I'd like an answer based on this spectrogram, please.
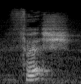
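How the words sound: It is said in a New Zealand accent.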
